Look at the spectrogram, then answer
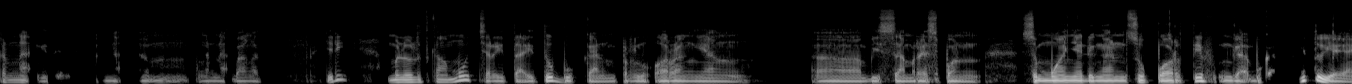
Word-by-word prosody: Kena 100 -1 -7
gitu 145 - -17
ya, 395 - -28 0.3
kena, 165 -2 -13 0.2
mhm 170 - -9
mhm. 85 - -14 0.2
Ngena 160 -1 -12
banget. 75 -1 -12 0.7
Jadi, 210 - -2 0.5
menurut 105 +1 +1
kamu 110 - -2 0.2
cerita 80 - -6
itu 75 - +1
bukan 70 - -6
perlu 75 -1 -4
orang 80 -1 -1
yang, 75 -1 -4 0.9
eee, 75 -1 -3
bisa - - -2
merespon 70 -1 -3 0.5
semuanya 90 0 +5
dengan 85 +1 +3
suportif, 95 - +3
nggak 85 - -1
bukan - - -6 0.2
itu - - +7
ya 70 -4 +1
85 Hz, 120 wpm, -27 LUFS, 75-110 Hz, 0.9 s, itu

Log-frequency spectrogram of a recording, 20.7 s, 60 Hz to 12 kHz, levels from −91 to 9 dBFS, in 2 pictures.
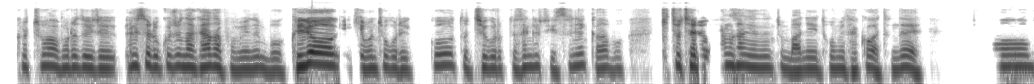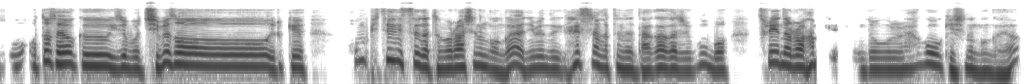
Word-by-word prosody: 그렇죠. 190 +2 -5
아무래도 175 0 -1
이제 165 -1 -1
헬스를 190 -1 0
꾸준하게 180 0 -1
하다 185 0 +3
보면은 160 +3 -3
뭐 145 -1 -5
근력이 205 +1 +9 0.2
기본적으로 165 -1 -3
있고 195 +8 -4
또 165 - -9
지구력도 165 +2 -2
생길 180 +4 -3
수 150 - -15
있으니까 170 +4 -6
뭐 155 -1 -11 0.4
기초 195 - -2
체력 190 +2 +4 0.2
향상에는 185 -3 -1
좀 165 - -7
많이 150 +2 -2
도움이 160 +4 -5
될 145 0 -4
것 175 - -7
같은데. 155 +1 -3 0.8
어 185 0 -2
뭐 185 +3 -9
어떠세요? 220 +3 +4
그 195 -1 +3
이제 170 +1 +1
뭐 165 -1 -1
집에서 200 - +4 0.9
이렇게 170 +1 -2 0.5
홈 270 +2 -7
피트니스 245 -7 -1
같은 170 -3 0
거를 165 +2 +2
하시는 190 +1 0
건가요? 155 +5 -2
아니면은 160 -3 -3
헬스장 215 - -1
같은 170 0 -3
데 155 -1 -1
나가 150 +5 0
가지고 160 +5 -3
뭐 150 -3 -2 0.3
트레이너랑 205 -6 +3
함께 210 - -4 0.2
운동을 155 +1 -3
하고 200 +3 -1
계시는 150 -1 -2
건가요? 130 - -3
175 Hz, 375 characters per minute, -23 LUFS, 155-195 Hz, 0.9 s, 근력이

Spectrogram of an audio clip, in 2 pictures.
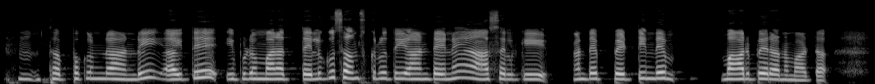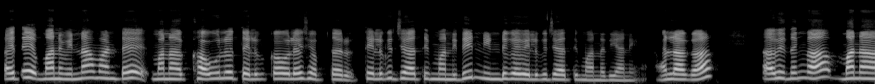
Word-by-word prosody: హ్మ్. 245 -2 -7 0.2
తప్పకుండా 260 +2 -1
అండి. 235 +5 -1 0.3
అయితే 235 +6 0 0.3
ఇప్పుడు 255 +2 -2
మన 250 0 +4 0.3
తెలుగు 255 +5 +1
సంస్కృతి 275 -2 -1 0.2
అంటేనే 245 +3 0 0.3
అసలకి 235 -1 -3 0.4
అంటే 250 +2 0 0.2
పెట్టిందే 270 +3 +2 0.7
మారుపేరనమాట. 230 -5 +2 0.7
అయితే 280 +5 +2 0.2
మనం 255 0 +4
విన్నామంటే, 280 0 +1 0.3
మన 250 0 +1 0.3
కవులు 270 +2 +2
తెలుగు 240 -1 -1
కవులే 255 0 +2
చెప్తారు. 230 -3 -2 0.2
"తెలుగు 255 +1 -2
జాతి 260 -1 +1
మనది, 240 +4 -1
నిండుగ 255 0 -1
వెలుగు 230 0 -2
జాతి 220 -1 -1
మనది" 200 0 -6
అని. 185 0 -12 0.3
అలాగా 230 -1 +4 0.7
ఆ - - +5
విధంగా 275 0 +2 0.3
మన 280 0 +6
250 Hz, 115 wpm, -22 LUFS, 235-270 Hz, 0.7 s, మన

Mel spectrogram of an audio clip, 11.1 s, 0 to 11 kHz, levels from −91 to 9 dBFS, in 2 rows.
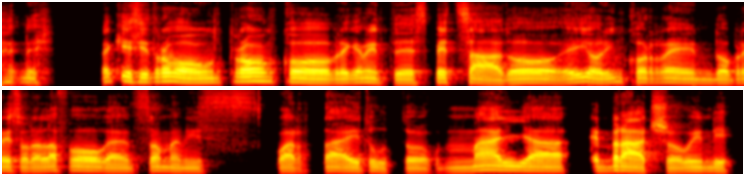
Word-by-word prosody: n - - -6 0.5
perché 135 - -1
si 120 -1 -1
trovò 125 -3 +6
un 110 0 -3
tronco 130 -7 +5
praticamente 100 -2 -1
spezzato 95 +2 +1
e 105 - 0
io 125 -1 +2
rincorrendo, 105 -3 -3
preso 100 0 -4
dalla 95 +2 -2
foga, 105 -4 -2
insomma 95 +2 -7
mi 85 0 -11
squartai 90 +4 -6
tutto, 80 -4 -8
maglia 105 +2 0
e - - -5
braccio 85 - +3
quindi 95 0 -5
100 Hz, 120 wpm, -21 LUFS, 95-110 Hz, 0.5 s, trovò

